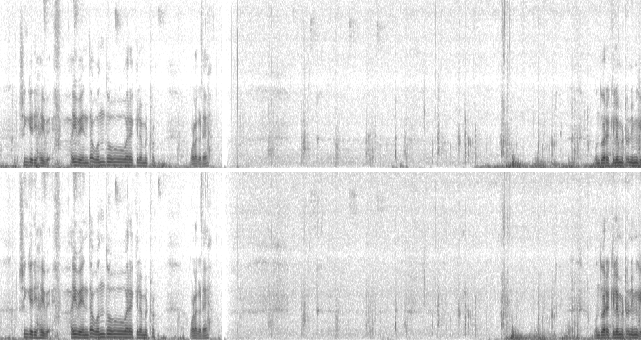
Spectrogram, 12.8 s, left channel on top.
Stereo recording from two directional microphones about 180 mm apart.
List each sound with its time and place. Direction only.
0.3 s speech: 30° right (ahead or behind)
5.4 s walk: centre (ahead or behind)
7.3 s walk: 10° right (ahead or behind)
10.0 s a sound: 5° right (ahead or behind)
